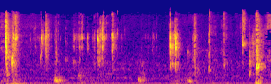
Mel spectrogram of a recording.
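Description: Typing on a computer keyboard: a run of fairly quiet, irregular keystrokes with a brief pause about halfway through, as a short line of code is typed.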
